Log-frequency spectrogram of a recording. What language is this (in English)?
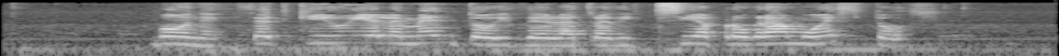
Esperanto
